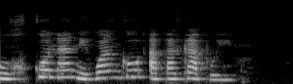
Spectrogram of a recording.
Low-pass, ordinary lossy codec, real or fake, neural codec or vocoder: 10.8 kHz; AAC, 32 kbps; real; none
